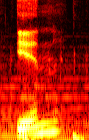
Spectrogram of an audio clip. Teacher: Stress on the second syllable.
